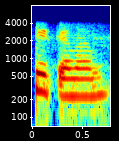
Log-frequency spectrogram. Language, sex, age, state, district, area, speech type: Punjabi, female, 18-30, Punjab, Faridkot, urban, conversation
